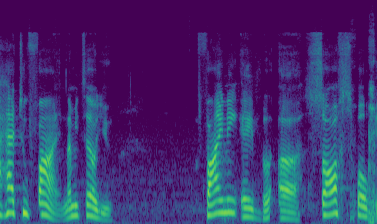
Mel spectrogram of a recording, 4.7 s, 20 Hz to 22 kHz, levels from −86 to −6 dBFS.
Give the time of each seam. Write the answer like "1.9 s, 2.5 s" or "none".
none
